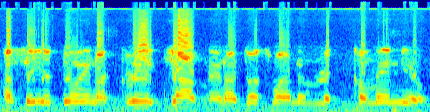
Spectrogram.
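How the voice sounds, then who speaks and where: A man's voice: sits high, level tone, measured pace, a bit bright, a little hiss or hum. A man from the calling in to a radio show, his phone held away from his mouth so he sounds faint and distant, friendly and full of praise. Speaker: caller. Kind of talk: call-in chat on a radio show.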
